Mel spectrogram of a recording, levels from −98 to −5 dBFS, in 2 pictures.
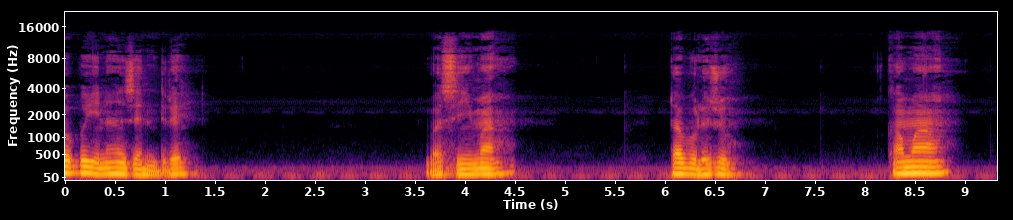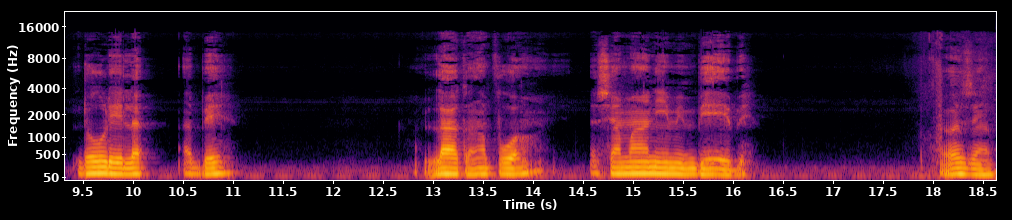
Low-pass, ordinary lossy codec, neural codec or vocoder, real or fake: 14.4 kHz; AAC, 64 kbps; none; real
